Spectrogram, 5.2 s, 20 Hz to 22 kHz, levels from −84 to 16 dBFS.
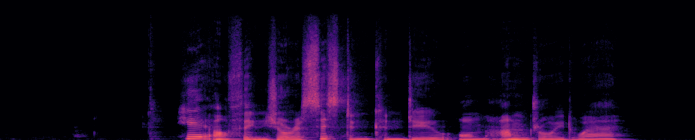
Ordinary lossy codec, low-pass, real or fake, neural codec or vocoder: none; 19.8 kHz; fake; codec, 44.1 kHz, 7.8 kbps, Pupu-Codec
